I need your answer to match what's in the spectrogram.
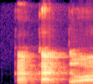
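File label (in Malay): "kakaktua", Malay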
